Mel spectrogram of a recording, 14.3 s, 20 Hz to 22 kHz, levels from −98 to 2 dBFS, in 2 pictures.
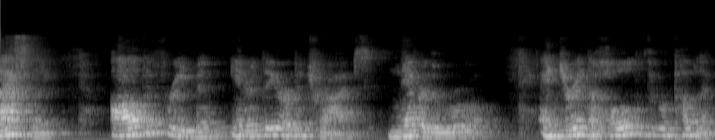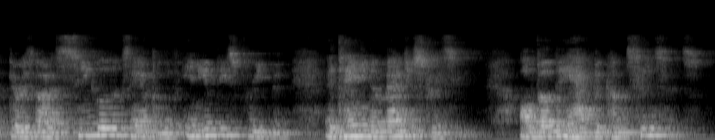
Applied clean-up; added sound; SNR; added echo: none; none; none; reverberation time 0.9 s.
